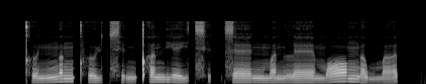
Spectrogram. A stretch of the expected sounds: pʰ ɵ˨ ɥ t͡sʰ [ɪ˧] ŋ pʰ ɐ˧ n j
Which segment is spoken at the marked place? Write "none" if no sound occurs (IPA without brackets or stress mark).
ɪ˨˩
